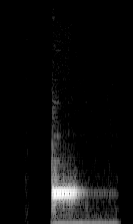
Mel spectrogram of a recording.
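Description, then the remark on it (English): A single steady electronic ring tone, like the ringback heard while an outgoing phone call waits to connect, sounding once for under a second at moderate volume and then fading out, with no voices. “Long ass ring. This bitch won't stop ringing.”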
